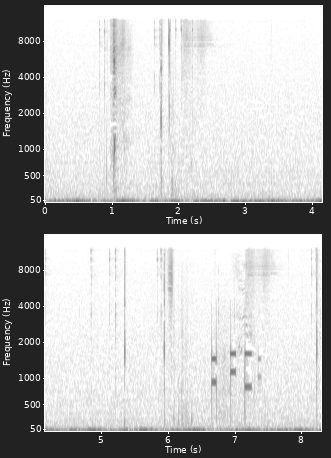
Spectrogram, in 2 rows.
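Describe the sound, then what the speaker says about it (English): A phone dials in The Sims 3 game, with faint scattered clicks and a short run of quick dial tones near the end over a quiet background. "Okay, call Silver over."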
